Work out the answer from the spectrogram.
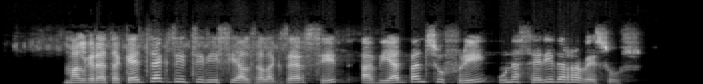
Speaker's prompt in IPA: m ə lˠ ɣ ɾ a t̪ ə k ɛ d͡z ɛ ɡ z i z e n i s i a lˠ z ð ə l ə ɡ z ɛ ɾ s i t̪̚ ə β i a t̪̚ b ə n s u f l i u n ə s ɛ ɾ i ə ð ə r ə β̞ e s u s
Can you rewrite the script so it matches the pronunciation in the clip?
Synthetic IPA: m ə lˠ ɣ ɾ a t̪ ə k ɛ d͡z ɛ ɡ z i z i n i s i a lˠ z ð ə l ə ɡ z ɛ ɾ s i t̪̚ ə β i a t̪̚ b a n s u f ɾ i u n ə s ɛ ɾ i ə ð ə r ə β̞ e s u s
